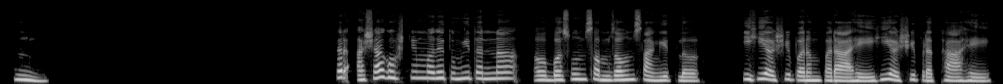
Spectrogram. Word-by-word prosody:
हं. 195 -8 +1 2.9
तर 315 - +3
अशा 220 +10 +2
गोष्टींमध्ये 295 -1 0
तुम्ही 270 +1 -1
त्यांना, 275 +1 0 0.2
अ, 205 +1 +1
बसवून 210 +4 +1
समजावून 210 -1 +3
सांगितलं, 180 -5 0 0.5
की 240 - +2
"ही 255 - +1
अशी 220 +1 0
परंपरा 185 -2 +3
आहे, 170 0 +3 0.2
ही 235 +1 +2
अशी 210 +1 0
प्रथा 175 +2 -2
आहे, 170 -2 0
210 Hz, 115 wpm, -19 LUFS, 185-255 Hz, 2.9 s, तर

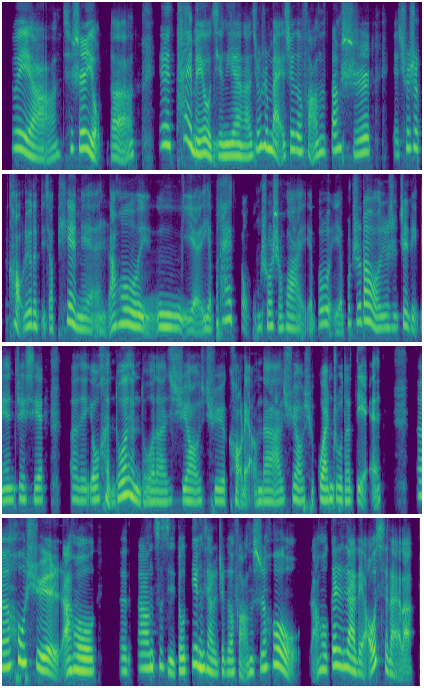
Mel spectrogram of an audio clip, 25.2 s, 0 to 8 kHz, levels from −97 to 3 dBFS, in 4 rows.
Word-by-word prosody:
对 275 -2 +3
呀， 155 - -1
其 270 - -8
实 270 0 +5
有 180 -7 +3
的， 160 +4 -3 0.3
因 320 +2 -4
为 325 - +5
太 375 +4 0
没 210 -9 +5
有 195 -3 +4
经 170 +2 0
验 170 -1 +3
了。 160 +1 -2
就 260 - -2
是 305 -2 +3
买 260 -10 +2
这 255 +10 -1
个 235 -2 +1
房 225 -6 -5
子 215 +4 -3
当 245 +2 0
时 215 -4 +1 0.3
也 190 - -12
确 190 +9 -4
实 275 0 0 0.2
考 - - -2
虑 190 +4 -1
得 200 - -1
比 180 - -14
较 160 - -7
片 240 - 0
面， 155 -4 -5
然 180 - -3
后 215 -3 +2
嗯 175 0 0
也 145 - -6
也 155 +1 -4
不 - - -12
太 280 +4 -2
懂 280 - -15 0.2
说 195 +2 -3
实 170 -4 0
话， 170 -2 -4
也 - - -12
不 225 +2 -4
也 - - -10
不 235 - -11
知 250 +2 -4
道， 255 - +2
就 170 +1 -4
是 170 0 -9
这 190 +4 -3
里 155 -3 -9
面 165 +2 -2
这 175 +1 -5
些 170 -1 -4 0.4
呃 175 0 -7
有 170 +1 -2
很 180 - -4
多 220 +5 +4
很 215 -10 +3
多 145 +1 -5
的 145 -1 -4
需 160 0 -5
要 150 -2 -1
去 155 0 -4
考 - - -5
量 150 +3 -5
的 155 - -3
啊， 150 0 -3
需 175 +3 -9
要 160 -3 -1
去 - - -9
关 175 -1 +1
注 175 -1 -3
的 160 0 -3
点。 160 - -5 0.5
嗯 230 +1 +3
后 300 +2 +5
续 200 - +5
然 185 - +5
后 180 -3 +6 0.3
呃 185 0 -4
当 215 +2 +2
自 245 - -4
己 170 -8 -1
都 185 +5 +2
定 225 +5 +4
下 195 -5 +2
了 160 - -3
这 175 +3 -4
个 165 0 -2
房 - - -5
子 - - 0
之 215 +6 +2
后， 250 -2 +3
然 - - -6
后 200 0 +1
跟 255 +7 +4
人 245 -2 +3
家 205 -5 +6
聊 155 -3 +2
起 - - 0
来 - - 0
了， - - 0
180 Hz, 255 characters per minute, -21 LUFS, 165-230 Hz, 0.5 s, 后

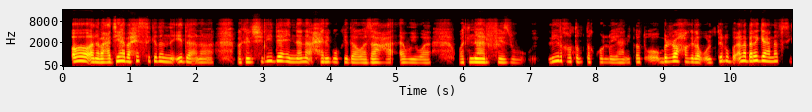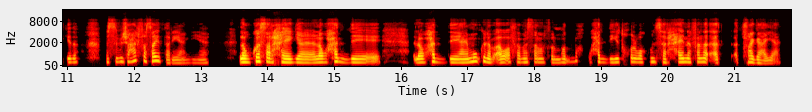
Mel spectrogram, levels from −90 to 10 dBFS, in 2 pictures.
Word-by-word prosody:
آه 245 +1 +8
أنا 200 -1 +5
بَعدِيها 200 +7 +5
باحس 240 +2 +1
كده 240 0 -2
إن 215 -2 -2
إيه 215 +3 0
ده 210 -3 -2
أنا 185 0 -7 0.4
ما 180 - -4
كانش 200 +2 +1
ليه 250 +4 -2
داعي 250 -2 +2
إن 200 -1 -2
أنا 210 +2 +1
أحرِجه 200 -1 0
كده 180 -2 -2
وأزعّق 175 +1 -1
أوي 175 0 -3
و 170 0 -6 0.4
وأتنرفز، 190 -1 +1
و 165 -2 -17 0.4
ليه 235 +6 0
الغضب 220 -5 -5
ده 200 - -5
كلّه 185 -2 -8
يعني، 175 +1 -7
كانت 200 +1 -8
او - - -5
بالراحة 220 +1 +2
كده 200 - -1
لو - - +1
قُلت 180 +7 -5
له، 250 -1 -2
أنا 265 - +4
باراجِع 260 0 +5
نَفسي 235 -4 -5
كده 195 +1 -4 0.4
بس 200 +1 -4
مش 215 +1 -1
عارفة 260 +4 -2
أسيطر 240 -10 0
يعني، 160 +1 -11 0.5
لو 195 -1 +7
كَسَر 225 +1 +4
حاجة 180 -3 +3
لو 190 +1 +3
حد 195 -4 0 1.0
لو 185 +1 +3
حد 195 -6 0
يعني 180 0 +2
ممكن 230 +1 0
أبقى 180 -1 +2
واقفة 195 +1 -1
مثلًا 195 0 -5
في 185 - -18
المطبخ 185 +8 -8
وحد 185 -3 -7
يدخُل 195 +3 -4
وأكون 195 +2 -5
سرحانة 200 +1 0
فأنا 205 +1 0
أت - - -1 0.2
أتفجَع 170 -7 -1
يعني، 140 0 -8
195 Hz, 180 wpm, -24 LUFS, 180-220 Hz, 1.0 s, آه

